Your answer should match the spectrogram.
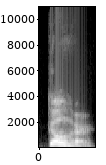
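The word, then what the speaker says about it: gobhar: Oh, this one's Gore? Goher. Oh. Goher. Oh, I see, yeah. Goher. Okay, yeah. Yeah, it's two syllables, kind of fast. Goer. Okay. Goer. Not gore, but goher.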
